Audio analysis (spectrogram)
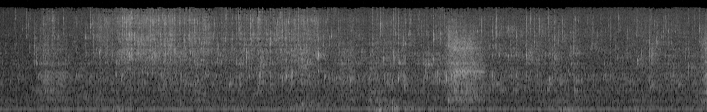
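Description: Water pours and trickles steadily onto sand, a continuous splashing wash with a low hum underneath and no voices.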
